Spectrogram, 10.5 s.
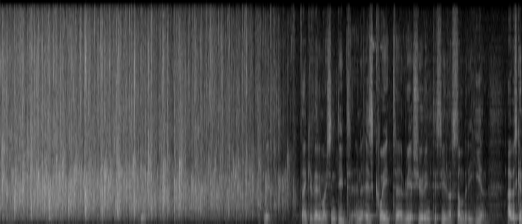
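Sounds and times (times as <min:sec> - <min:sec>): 
audience applause welcoming a professor: 0:00.0 - 0:06.0
speech: 0:02.8 - 0:03.1, 0:05.3 - 0:10.4.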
